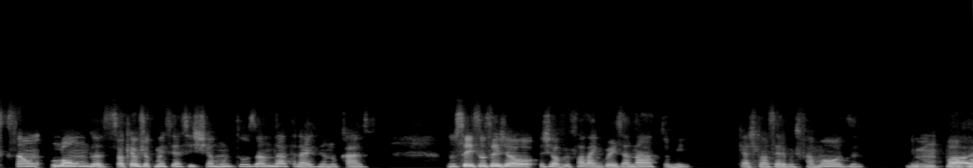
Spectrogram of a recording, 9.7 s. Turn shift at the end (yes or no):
yes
